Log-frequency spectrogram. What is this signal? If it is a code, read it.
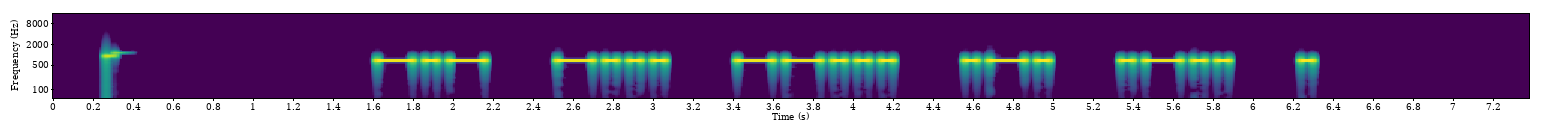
Morse code, heard as a keyed tone, about 20 wpm, spaced as for 15 wpm, 700 Hz. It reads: KB7RLE
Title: USA Call Signs - 6 Characters - 2x Character Spacing - 20wpm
